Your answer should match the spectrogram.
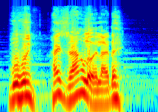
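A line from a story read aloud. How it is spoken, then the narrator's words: Urgent shout. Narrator (Vietnamese): Nguyên Bình hét lớn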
